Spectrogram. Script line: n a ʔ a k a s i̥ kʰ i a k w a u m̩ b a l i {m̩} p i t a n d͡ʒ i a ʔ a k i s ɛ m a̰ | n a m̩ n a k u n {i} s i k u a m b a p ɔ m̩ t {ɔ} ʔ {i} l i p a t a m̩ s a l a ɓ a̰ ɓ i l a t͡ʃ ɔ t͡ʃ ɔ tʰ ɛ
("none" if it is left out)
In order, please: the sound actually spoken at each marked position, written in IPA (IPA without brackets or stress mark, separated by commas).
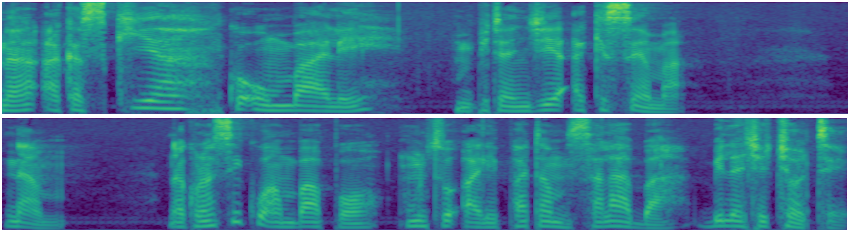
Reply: m̩, a, u, a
